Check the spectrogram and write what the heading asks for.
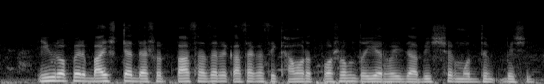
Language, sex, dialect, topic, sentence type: Bengali, male, Rajbangshi, agriculture, statement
